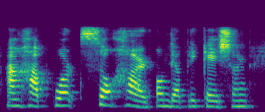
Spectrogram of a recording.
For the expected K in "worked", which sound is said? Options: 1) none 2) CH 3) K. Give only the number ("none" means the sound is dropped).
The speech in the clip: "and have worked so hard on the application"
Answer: 1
